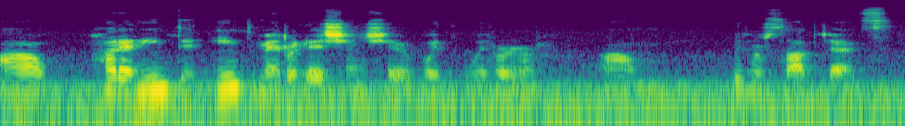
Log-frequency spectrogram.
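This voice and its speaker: Noticeable background noise can be heard behind a woman's speech. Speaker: student. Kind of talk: class presentation. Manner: halting, with many fillers.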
